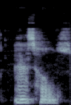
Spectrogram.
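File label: "assholes" English, British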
